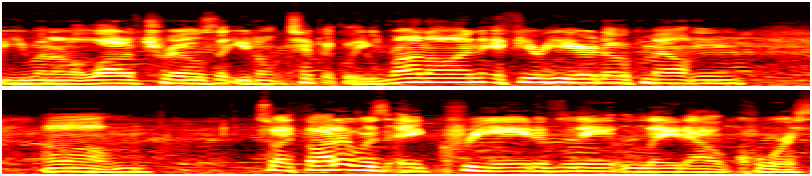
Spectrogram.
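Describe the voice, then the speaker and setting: Fairly high male voice, moderate tempo, noticeable background noise. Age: 20s. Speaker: trail runner. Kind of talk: casual interview.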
